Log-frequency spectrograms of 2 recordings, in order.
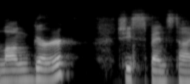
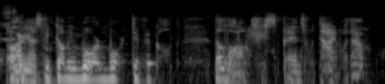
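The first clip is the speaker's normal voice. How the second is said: put-on harsh growl, quieter; 4 dB quieter than usual. Retelling how a boy suddenly turns into Batman: mock-menacing Batman growl. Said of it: "it's Batman all of a sudden".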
